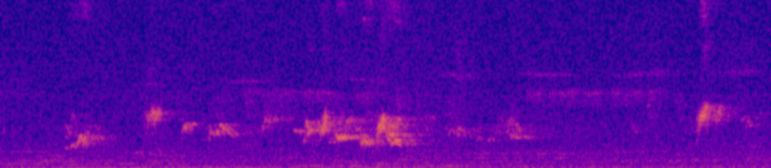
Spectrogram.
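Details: Decoy red-whiskered bulbul singing in a trapping session to draw in wild birds; scattered short whistled notes, a denser warbling run near the middle, then a lone note near the end.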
